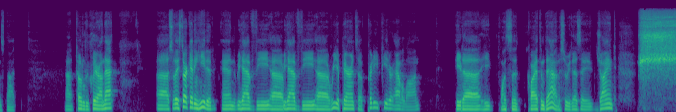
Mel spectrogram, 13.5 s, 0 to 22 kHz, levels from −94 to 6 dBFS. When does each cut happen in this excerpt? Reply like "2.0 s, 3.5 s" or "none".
4.4 s, 5.7 s, 9.2 s, 10.5 s

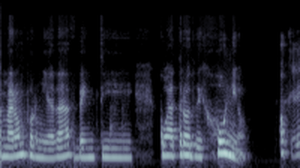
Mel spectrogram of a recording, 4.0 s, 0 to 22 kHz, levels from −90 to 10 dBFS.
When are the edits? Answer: 1.0 s

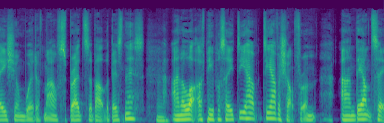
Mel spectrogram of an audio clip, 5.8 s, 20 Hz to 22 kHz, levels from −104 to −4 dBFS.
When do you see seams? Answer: none

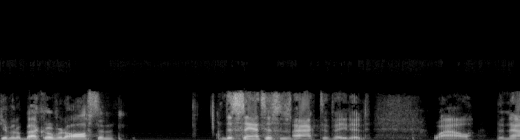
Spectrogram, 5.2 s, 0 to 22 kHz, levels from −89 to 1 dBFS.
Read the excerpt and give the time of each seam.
2.9 s

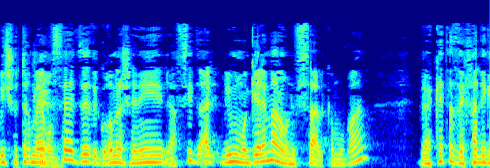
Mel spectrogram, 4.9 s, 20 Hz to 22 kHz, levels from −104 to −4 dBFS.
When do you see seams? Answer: none

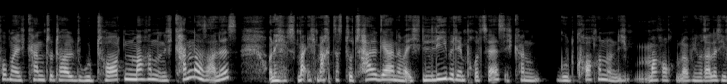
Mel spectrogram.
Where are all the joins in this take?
none

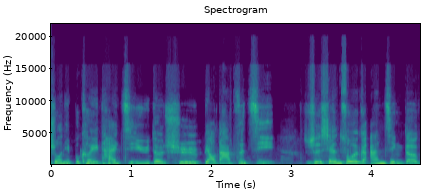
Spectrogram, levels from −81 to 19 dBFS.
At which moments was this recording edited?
none

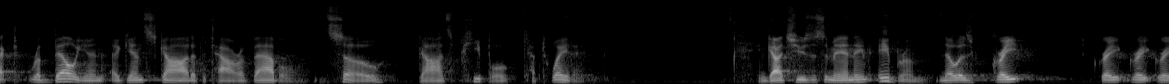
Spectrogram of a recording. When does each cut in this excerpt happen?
3.1 s, 4.0 s, 5.2 s, 9.3 s

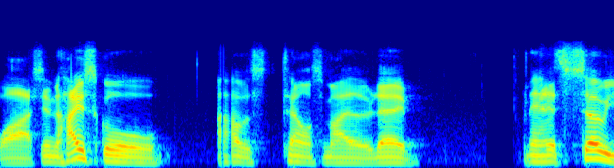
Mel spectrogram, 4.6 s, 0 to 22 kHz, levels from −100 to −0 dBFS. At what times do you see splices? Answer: none

